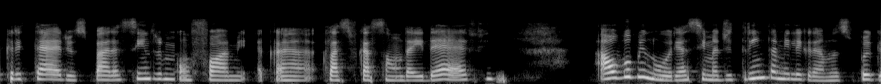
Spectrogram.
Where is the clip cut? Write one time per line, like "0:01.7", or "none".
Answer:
0:01.7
